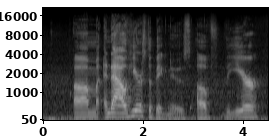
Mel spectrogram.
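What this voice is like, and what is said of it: Usual voice. Nothing is said of it.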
